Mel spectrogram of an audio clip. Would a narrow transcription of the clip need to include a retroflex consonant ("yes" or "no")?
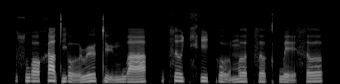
yes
